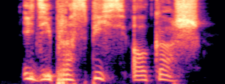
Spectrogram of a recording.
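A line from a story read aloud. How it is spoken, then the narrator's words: Angry, through gritted teeth. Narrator (Russian): Зло процедил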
